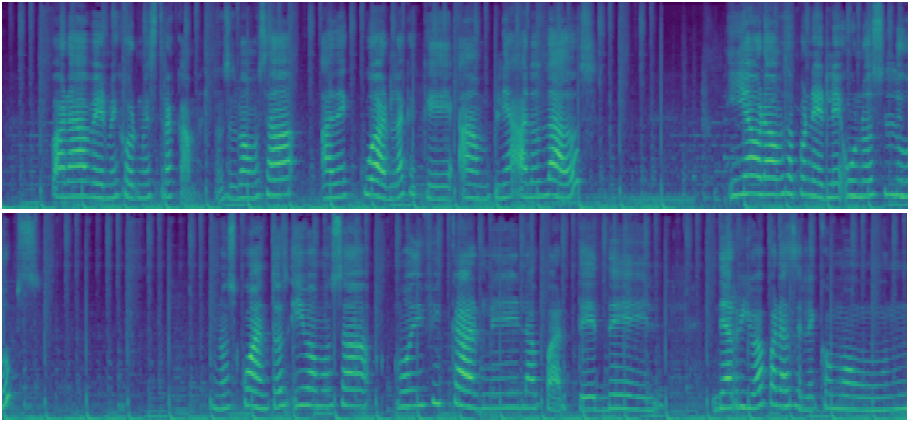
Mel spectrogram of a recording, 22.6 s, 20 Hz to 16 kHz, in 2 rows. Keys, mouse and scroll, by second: 0.5 shift+middle click, 2.8 s, 8.6 super+z, 9.2 ctrl+r, 21.2 ctrl+r.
